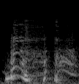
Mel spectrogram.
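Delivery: choking cough on strong liquor; spluttering cough. Acted. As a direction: cough hard after a big swig. Cookie chokes on strong bourbon.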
